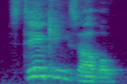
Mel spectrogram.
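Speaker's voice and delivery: ordinary delivery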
